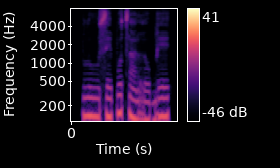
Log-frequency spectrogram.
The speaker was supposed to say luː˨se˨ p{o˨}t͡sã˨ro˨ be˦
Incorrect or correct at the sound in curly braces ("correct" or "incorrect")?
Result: incorrect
